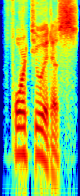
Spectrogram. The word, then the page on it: fortuitous: American English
